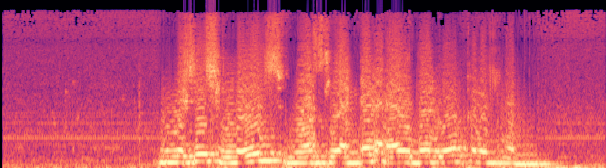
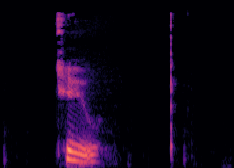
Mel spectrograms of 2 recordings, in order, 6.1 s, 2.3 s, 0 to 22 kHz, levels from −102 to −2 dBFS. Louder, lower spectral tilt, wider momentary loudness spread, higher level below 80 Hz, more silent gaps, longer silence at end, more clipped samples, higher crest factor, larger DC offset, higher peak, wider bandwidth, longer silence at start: first, -6 LUFS vs -35 LUFS; about the same, -5.5 dB/octave vs -4.5 dB/octave; first, 21 LU vs 18 LU; first, -28 dBFS vs -78 dBFS; neither; second, 0 s vs 1.35 s; first, 0.1% vs under 0.1%; second, 8 dB vs 22 dB; neither; first, 0 dBFS vs -18 dBFS; about the same, 17.5 kHz vs 16 kHz; second, 0.05 s vs 0.55 s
